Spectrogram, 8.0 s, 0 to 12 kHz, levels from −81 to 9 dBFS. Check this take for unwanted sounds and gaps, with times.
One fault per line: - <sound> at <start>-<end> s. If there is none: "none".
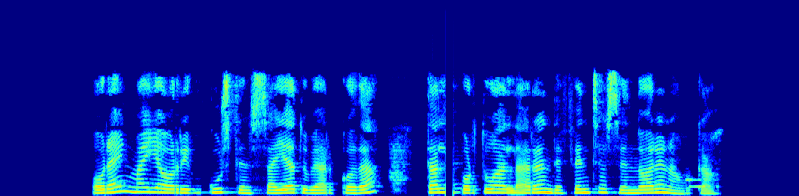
- dropout at 4.5-4.5 s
